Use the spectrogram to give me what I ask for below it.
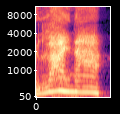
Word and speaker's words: Reiner: They say Lina because they're Japanese and they pronounce their R's with the L's.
